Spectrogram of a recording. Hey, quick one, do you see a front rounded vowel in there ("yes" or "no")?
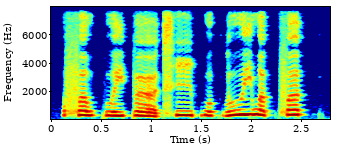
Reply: yes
